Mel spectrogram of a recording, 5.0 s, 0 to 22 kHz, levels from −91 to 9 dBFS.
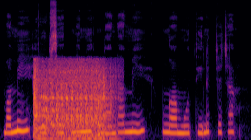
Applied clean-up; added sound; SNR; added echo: none; Engine starting / Car; -3 dB; none.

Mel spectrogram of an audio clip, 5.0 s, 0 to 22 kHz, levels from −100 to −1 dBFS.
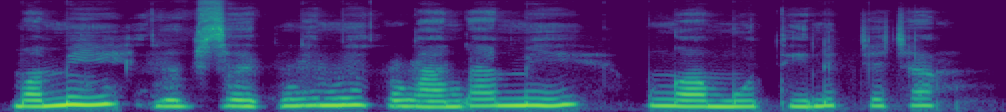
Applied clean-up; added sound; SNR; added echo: neural mask model Resemble Enhance denoiser.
